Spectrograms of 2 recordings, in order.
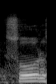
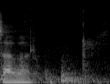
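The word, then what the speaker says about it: sour: இதை நிறைய பேர் இதை சோறு சோறும்பாங்க. இது சோறும் இல்லை, குழம்பும் இல்லை. இதோட உச்சரிப்பு சவார். அந்த இரு கூட ரொம்ப அழுத்தம் கொடுக்கக்கூடாது.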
